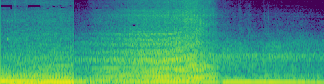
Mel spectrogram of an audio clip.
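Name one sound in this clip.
A car drives past outdoors with a loud exhaust roar that rises and fades.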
